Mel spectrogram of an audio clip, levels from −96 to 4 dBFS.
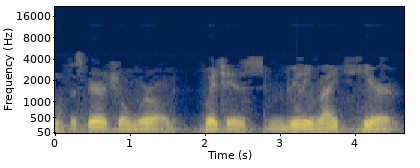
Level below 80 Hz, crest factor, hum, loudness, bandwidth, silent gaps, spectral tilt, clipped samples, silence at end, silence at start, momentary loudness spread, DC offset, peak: -36 dBFS; 16 dB; none; -19 LUFS; 4.7 kHz; none; -12.5 dB/octave; under 0.1%; 0.1 s; 0 s; 12 LU; under 0.1%; -2 dBFS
